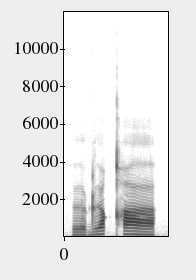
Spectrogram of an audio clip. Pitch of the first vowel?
low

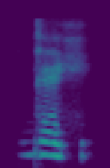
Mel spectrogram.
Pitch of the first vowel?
low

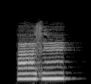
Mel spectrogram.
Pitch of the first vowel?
high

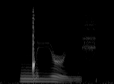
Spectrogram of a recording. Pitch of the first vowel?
high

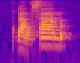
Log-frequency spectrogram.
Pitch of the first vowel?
low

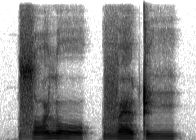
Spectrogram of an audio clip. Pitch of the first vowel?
rising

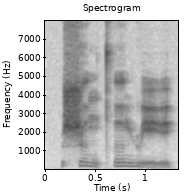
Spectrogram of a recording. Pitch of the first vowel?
falling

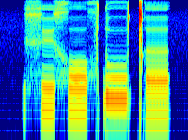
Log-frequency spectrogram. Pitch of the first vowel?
low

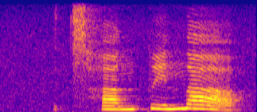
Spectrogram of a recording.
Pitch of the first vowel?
rising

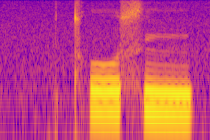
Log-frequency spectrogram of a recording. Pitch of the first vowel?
high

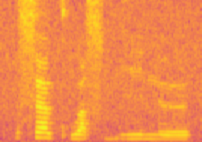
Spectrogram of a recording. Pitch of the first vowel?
high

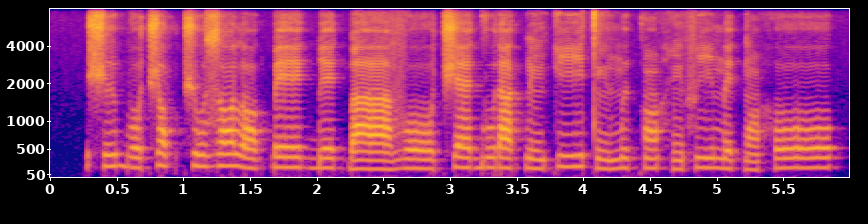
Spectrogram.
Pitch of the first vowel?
rising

